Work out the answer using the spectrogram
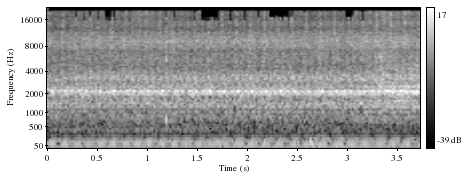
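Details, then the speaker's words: Honda CR-V petrol engine idling high, about 1,500 rpm, with a vacuum tester connected: uneven, stumbling beat under a steady whine, misfiring at idle and nearly stalling; codes just cleared, fault later found, parts awaited. "It is idling kind of high right now. Uh, you can probably hear it misfiring. If you can even hear me."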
